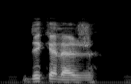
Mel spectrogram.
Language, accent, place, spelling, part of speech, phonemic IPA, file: French, France, Lyon, décalages, noun, /de.ka.laʒ/, LL-Q150 (fra)-décalages.wav
- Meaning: plural of décalage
